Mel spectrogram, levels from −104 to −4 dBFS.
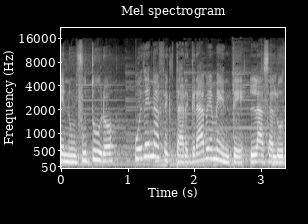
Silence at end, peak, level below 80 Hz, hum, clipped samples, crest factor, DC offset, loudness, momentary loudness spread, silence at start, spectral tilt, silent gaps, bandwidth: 0 s; -2 dBFS; -46 dBFS; none; under 0.1%; 12 dB; under 0.1%; -14 LUFS; 4 LU; 0 s; -6 dB/octave; none; 15 kHz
